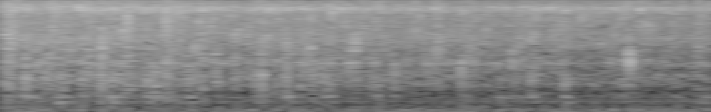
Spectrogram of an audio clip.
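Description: Sliced potatoes and garlic fry in hot oil with a steady, dense sizzle that holds at an even level from start to finish, with no voices.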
